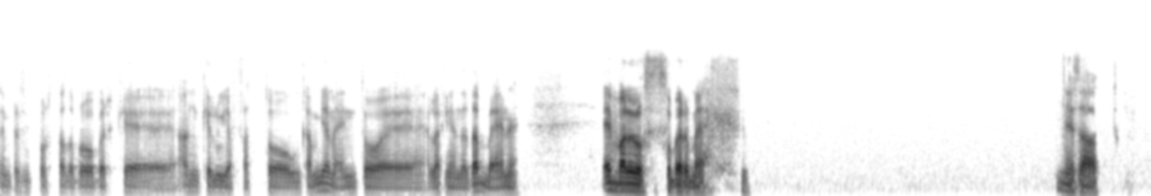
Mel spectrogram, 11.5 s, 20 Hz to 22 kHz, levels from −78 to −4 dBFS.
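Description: Speech recorded through a call's microphone processing, with nothing above 8 kHz. From 0.12 s to 5.37 s there is automatic gain rising. The gain control judged the input too quiet. It lifted the level gradually, by about 10 dB. Voice and background noise swell together.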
